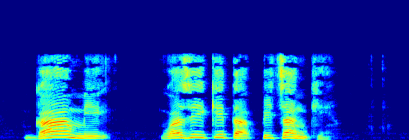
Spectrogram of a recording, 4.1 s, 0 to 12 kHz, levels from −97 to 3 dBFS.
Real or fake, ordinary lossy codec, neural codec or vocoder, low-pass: real; MP3, 64 kbps; none; 7.2 kHz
